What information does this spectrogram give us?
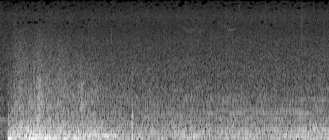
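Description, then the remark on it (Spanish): A low, rumbling roll of thunder over a steady hiss of rain, loud and continuous, with no voices. “Comenzaba ya a llover cuando llegó hasta la explanada de la Ermita de las Angustias.”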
